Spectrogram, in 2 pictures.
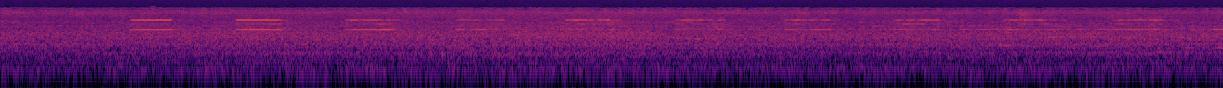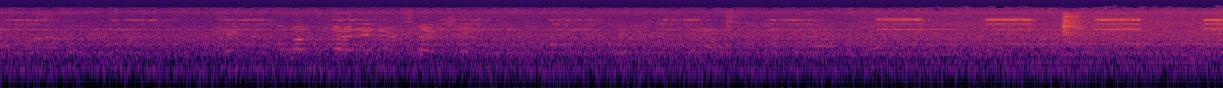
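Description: A truck's reversing alarm beeps steadily.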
